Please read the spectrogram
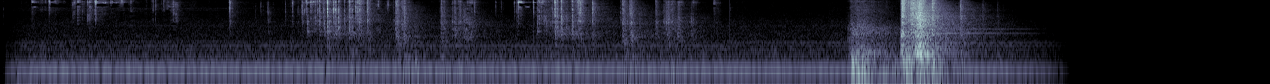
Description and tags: Coins, followed by a delivery from a vending machine.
